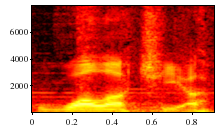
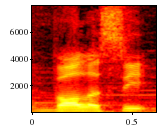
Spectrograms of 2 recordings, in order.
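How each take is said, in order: First: The name begins with a W sound. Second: The name begins with a V sound. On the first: "if you want to be a pleb" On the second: "I was just pronouncing it the way that the game pronounced it... the V instead of the W"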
